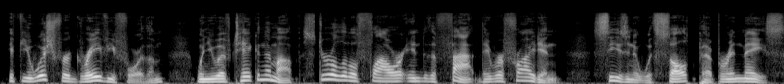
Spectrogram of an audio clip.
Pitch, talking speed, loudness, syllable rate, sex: 135 Hz, 235 wpm, -17 LUFS, 5.4 syllables/s, male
